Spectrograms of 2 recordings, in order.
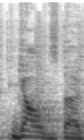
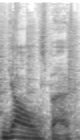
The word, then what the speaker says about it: Jarlsberg: Ysburg. How's that spelled? J A R L. Sorry. J. I completely apologize. In terms of its pronunciation, I didn't know it began with a J.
